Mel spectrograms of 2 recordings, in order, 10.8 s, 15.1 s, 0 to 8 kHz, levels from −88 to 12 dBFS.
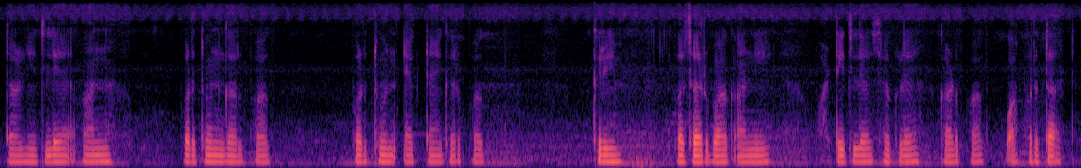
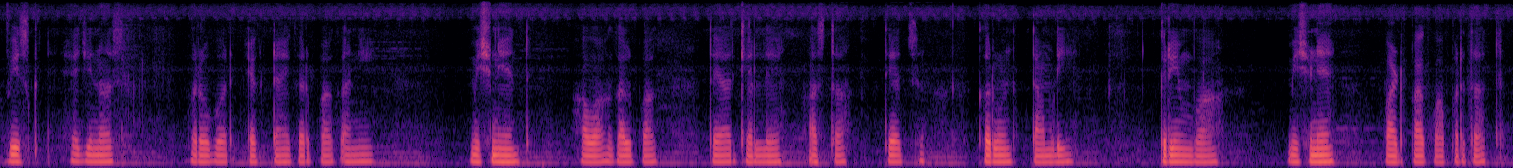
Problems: none marked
